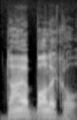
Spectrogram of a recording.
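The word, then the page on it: diabolical: British English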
